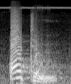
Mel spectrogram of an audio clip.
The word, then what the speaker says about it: autumn: Another word here, A-U-T-U-M-M, autumn. So the pronunciation does not contain the N in the end, but we are stopping with M sound.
